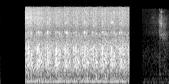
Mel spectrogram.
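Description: A truck arrives at midday: its engine rumbles loudly and steadily for about two seconds, a low droning idle with broad noisy texture, then cuts off abruptly, leaving a faint quieter sound afterward. No talking.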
